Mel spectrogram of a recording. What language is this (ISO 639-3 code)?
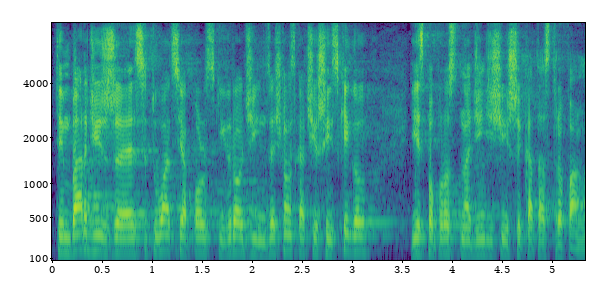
pol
